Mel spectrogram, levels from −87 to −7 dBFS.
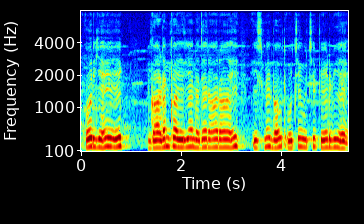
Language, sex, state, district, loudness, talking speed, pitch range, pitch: Hindi, male, Rajasthan, Jaipur, -14 LUFS, 190 wpm, 160-180 Hz, 170 Hz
